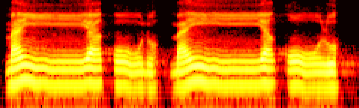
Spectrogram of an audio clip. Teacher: dengan yanmu ya ya Nun mim wau maka cara membacanya yaitu meleburkan bunyi Nun sukunnya ke huruf setelahnya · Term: idgham bhunah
